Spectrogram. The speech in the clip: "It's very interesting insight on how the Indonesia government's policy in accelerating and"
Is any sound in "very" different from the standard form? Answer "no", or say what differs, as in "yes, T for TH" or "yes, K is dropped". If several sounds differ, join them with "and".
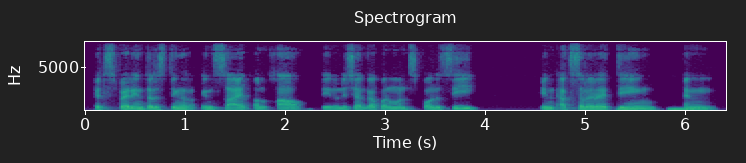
yes, P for V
